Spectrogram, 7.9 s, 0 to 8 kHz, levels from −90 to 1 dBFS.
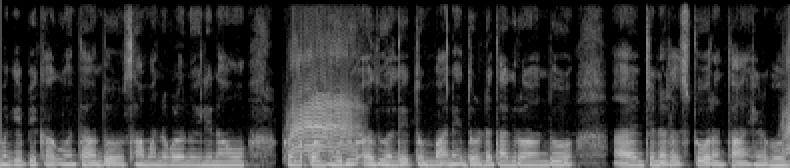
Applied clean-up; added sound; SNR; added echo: none; Meow; 11 dB; none.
